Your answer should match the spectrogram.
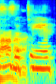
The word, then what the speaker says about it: Zatanna: Okay, this Zatanna. is Zatanna. I don't know how to pronounce his name.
